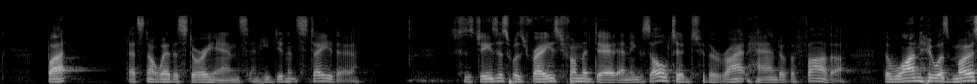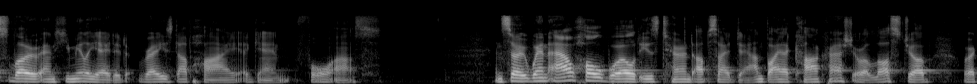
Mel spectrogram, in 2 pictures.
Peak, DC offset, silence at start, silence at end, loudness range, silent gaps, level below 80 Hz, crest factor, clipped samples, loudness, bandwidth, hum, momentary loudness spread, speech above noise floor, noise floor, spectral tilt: -6 dBFS; under 0.1%; 0.5 s; 0 s; 10 LU; none; -62 dBFS; 22 dB; under 0.1%; -27 LUFS; 10.5 kHz; none; 16 LU; 43 dB; -70 dBFS; -5 dB/octave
